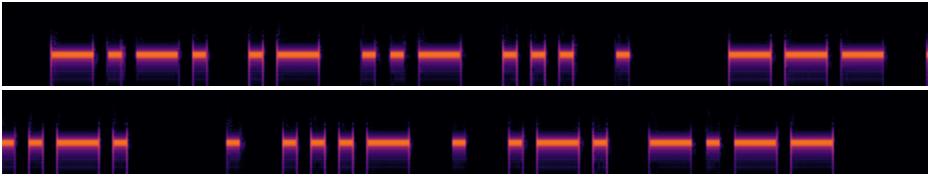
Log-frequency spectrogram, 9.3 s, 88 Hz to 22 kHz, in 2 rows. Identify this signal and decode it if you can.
Morse code, heard as a keyed tone, about 17 wpm, 700 Hz. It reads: CAUSE OF EVERY
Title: Sentences from Top 1400 Words 17wpm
